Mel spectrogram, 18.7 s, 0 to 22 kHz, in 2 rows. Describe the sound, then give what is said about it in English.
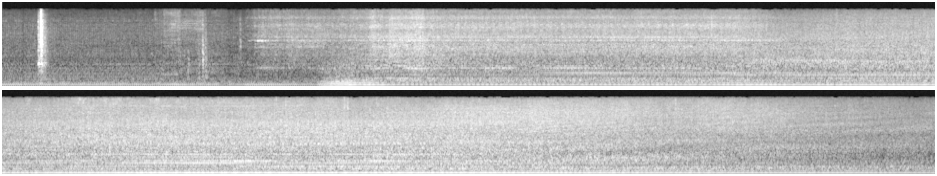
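A lawn mower mowing gardens starts with a few faint clicks, then jumps into a loud, low, steady engine drone. The drone holds unbroken for the rest of the time. “How long does it take you to mow the Commandery Gardens? About 30 minutes.”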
